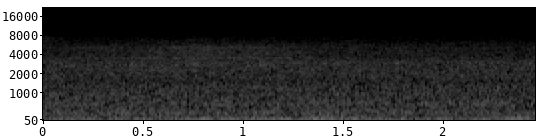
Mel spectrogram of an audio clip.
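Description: Quiet, steady background noise with no distinct events: room tone.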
